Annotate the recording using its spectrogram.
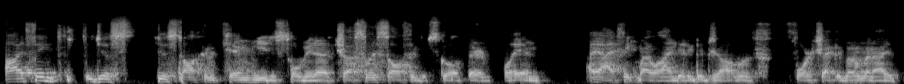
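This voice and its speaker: A young man answering interview questions casually, in a relaxed, halting way with lots of fillers. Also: low voice, slightly rough, poor audio. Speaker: interview guest, hockey player.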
